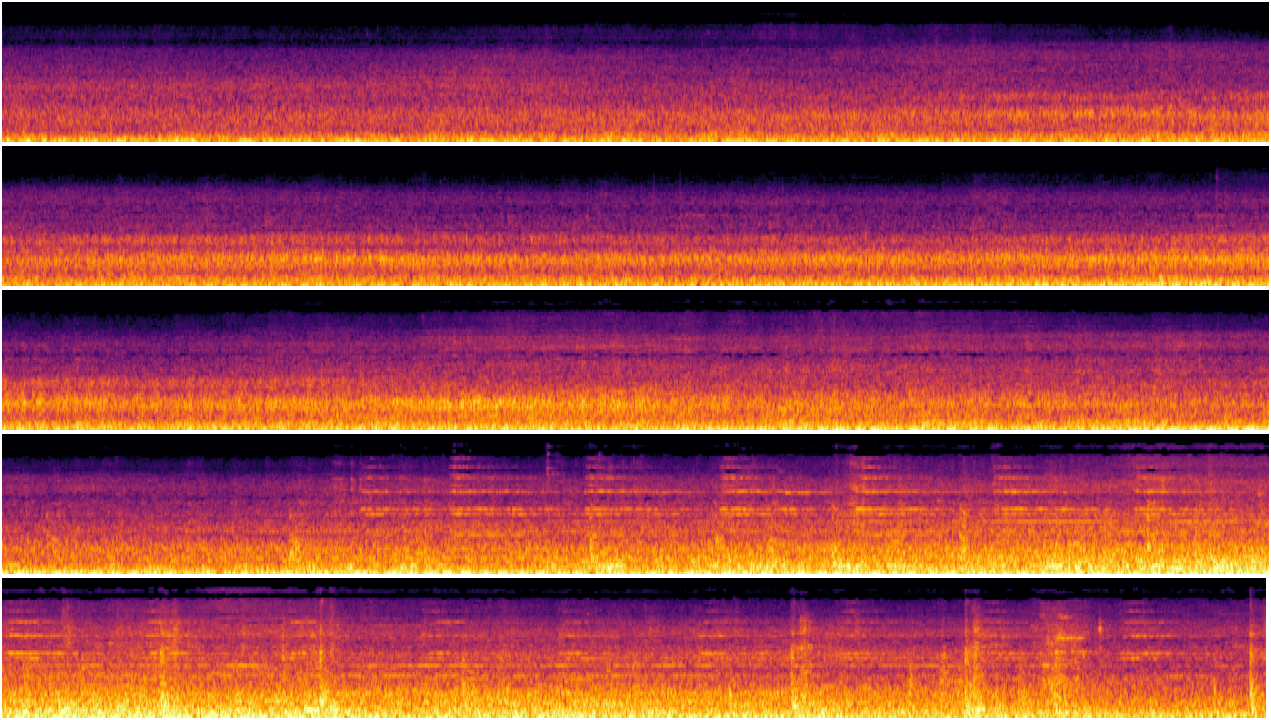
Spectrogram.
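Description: A diesel freight locomotive approaches, its engine rumble growing steadily louder. From about two-thirds of the way in, train cars roll past close by, with wheels clacking over the rail joints and squealing on the rails.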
